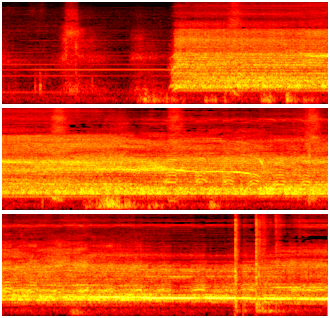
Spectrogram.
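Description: Spirit Halloween jumping pop-up zombie animatronic playing its sound-effect track through its built-in speaker. The track starts suddenly about two seconds in and runs loudly and steadily, with a gliding tone in the middle and a long held tone later on.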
